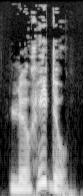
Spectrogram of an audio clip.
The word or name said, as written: rideau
